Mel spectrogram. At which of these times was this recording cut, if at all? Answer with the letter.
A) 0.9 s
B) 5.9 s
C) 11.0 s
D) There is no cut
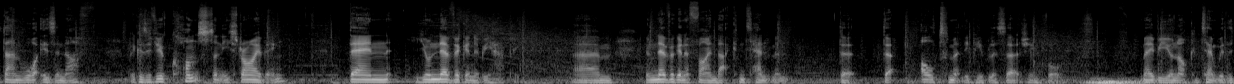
C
